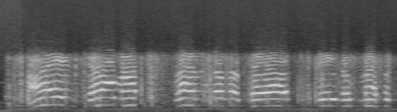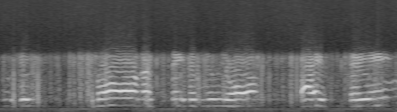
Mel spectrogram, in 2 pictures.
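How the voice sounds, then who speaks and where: A man giving a declamatory campaign speech, shouted into a horn and heard as an old wax cylinder recording. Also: sits high. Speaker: political candidate. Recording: scratchy hissing tinny cylinder recording.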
